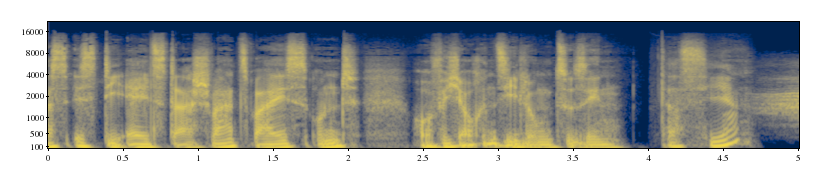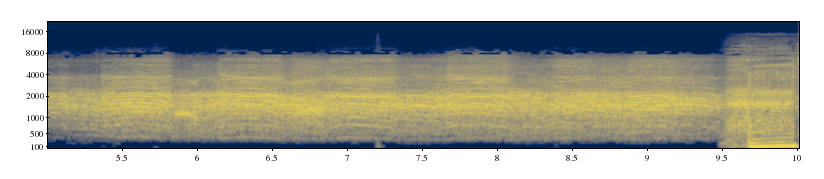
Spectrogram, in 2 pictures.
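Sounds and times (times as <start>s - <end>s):
speech: 0.0s - 4.8s
chorus of rooks cawing: 4.7s - 10.0s.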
